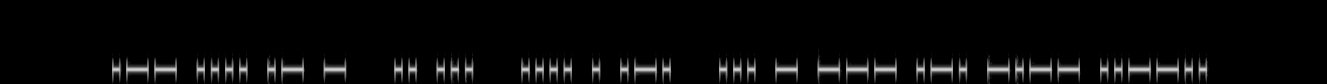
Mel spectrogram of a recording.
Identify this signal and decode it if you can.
Morse code, heard as a keyed tone, about 17 wpm, 700 Hz. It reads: WHAT IS HER STORY?
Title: Sentences from Top 1000 Words - Review Part 1 - 17wpm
